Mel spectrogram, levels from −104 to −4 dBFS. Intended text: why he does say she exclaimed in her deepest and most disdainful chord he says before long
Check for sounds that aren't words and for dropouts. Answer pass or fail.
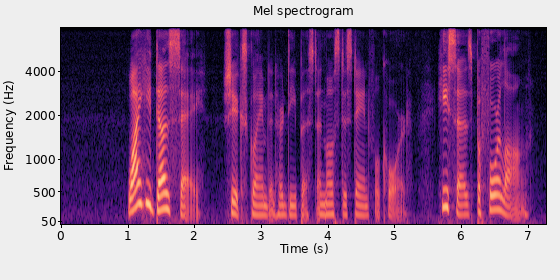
pass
